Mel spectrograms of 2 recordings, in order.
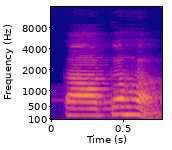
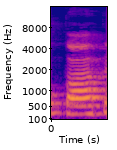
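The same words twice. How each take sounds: First: "काकः" carefully ended on an audible "ha"; visarga sounded. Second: "काक" ending bluntly on k, with no "ha" after it; visarga left off. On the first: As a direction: say "काकः" as two beats, kaa-kaha, with the h heard. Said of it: "क्या बोलेंगे?". ("काकः" के अंत में "ह" साफ़ बोलते हुए) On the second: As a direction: say "काक" quickly, dropping the final h sound. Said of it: "इसको काक नहीं बोलेंगे". ("काक" बिना विसर्ग के, अंत में "ह" नहीं) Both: Shown as a demonstration.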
